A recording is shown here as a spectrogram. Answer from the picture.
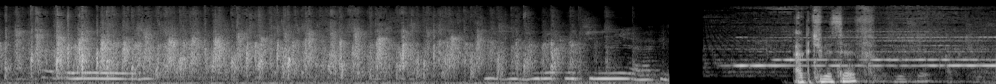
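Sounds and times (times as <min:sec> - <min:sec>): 
audience applause: 0:00.0 - 0:06.2
speech: 0:05.6 - 0:06.7, 0:08.0 - 0:09.2
tonal whistle or hum: 0:07.2 - 0:09.9.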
